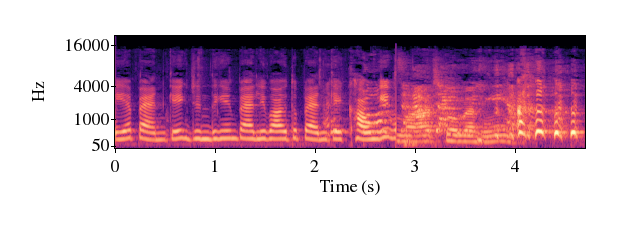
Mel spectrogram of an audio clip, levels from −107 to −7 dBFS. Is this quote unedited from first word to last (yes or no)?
no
